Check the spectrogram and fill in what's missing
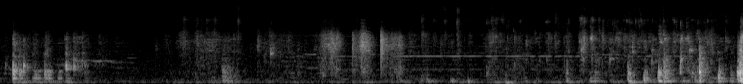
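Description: More water is poured over cauliflower in a cooking pot, a close, uneven splashing and gurgling that builds in loudness toward the end.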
